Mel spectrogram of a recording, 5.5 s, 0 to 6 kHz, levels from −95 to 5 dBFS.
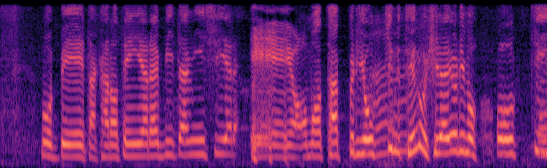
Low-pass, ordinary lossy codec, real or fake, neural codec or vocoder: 5.4 kHz; none; fake; vocoder, 44.1 kHz, 128 mel bands, Pupu-Vocoder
